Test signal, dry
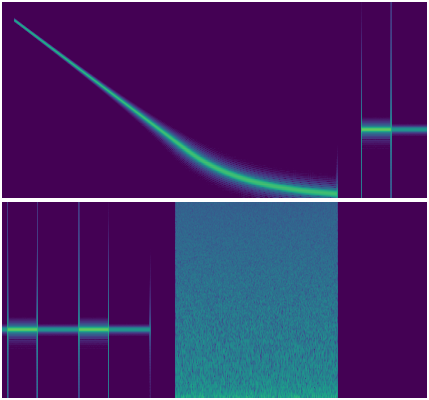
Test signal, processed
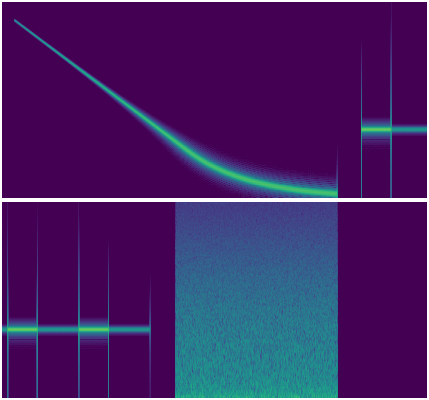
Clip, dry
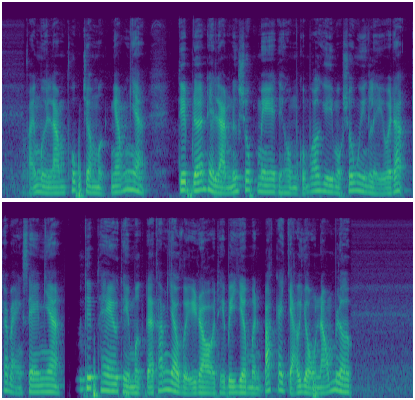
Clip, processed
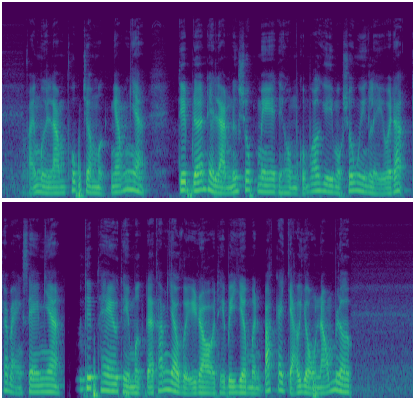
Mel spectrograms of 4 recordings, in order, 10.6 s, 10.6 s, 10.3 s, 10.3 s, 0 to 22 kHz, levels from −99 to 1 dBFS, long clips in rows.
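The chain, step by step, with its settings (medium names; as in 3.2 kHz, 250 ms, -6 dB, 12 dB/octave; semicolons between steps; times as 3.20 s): low-pass 2.8 kHz 6 dB/octave; trim +1.5 dB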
